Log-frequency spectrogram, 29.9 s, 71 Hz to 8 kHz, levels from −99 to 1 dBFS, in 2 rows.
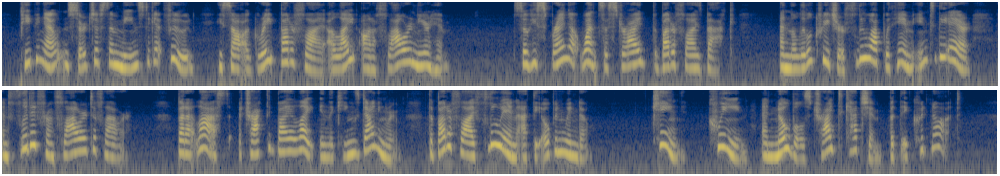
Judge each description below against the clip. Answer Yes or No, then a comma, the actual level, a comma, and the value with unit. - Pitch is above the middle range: Yes, high, 230 Hz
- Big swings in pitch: Yes, wide, 5.7 semitones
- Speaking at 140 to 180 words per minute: Yes, average, 160 wpm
